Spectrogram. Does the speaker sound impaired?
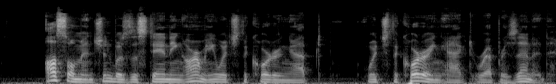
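No.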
